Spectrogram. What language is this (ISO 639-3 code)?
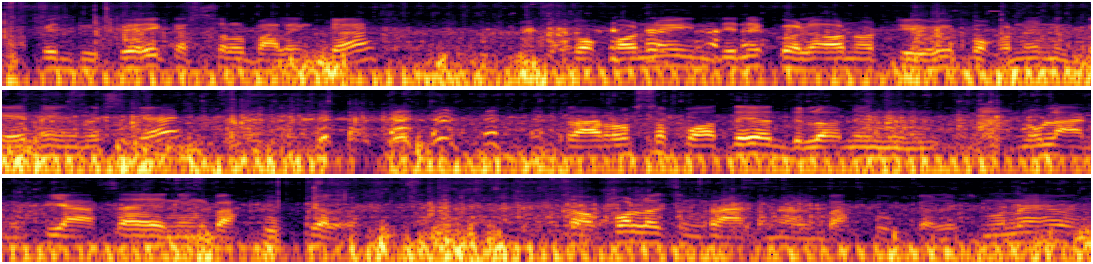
ind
